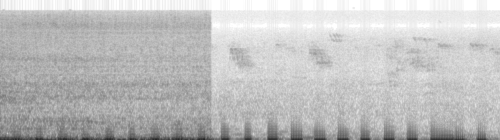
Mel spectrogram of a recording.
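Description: A car engine runs as the car drives off, first with a steady dense rumble, then settling into a regular pulsing throb.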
